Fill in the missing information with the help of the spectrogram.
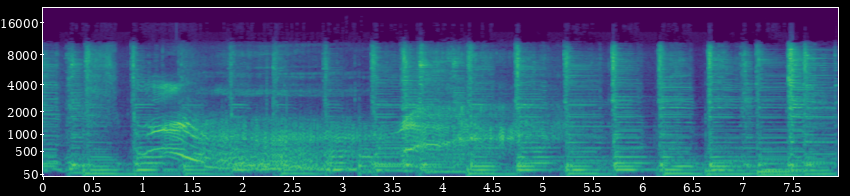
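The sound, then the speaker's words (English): Low, dinosaur-like growling and drawn-out groaning rise and bend in pitch, heard twice over a loud, steadily thumping musical beat that runs throughout. “Dinosaurs, brains like peas, jaws and claws and teeth and bone that used to growl and groan and moan.”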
